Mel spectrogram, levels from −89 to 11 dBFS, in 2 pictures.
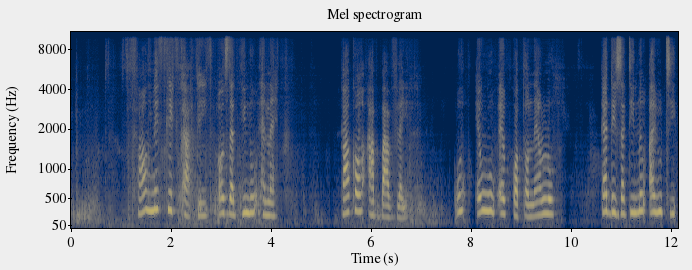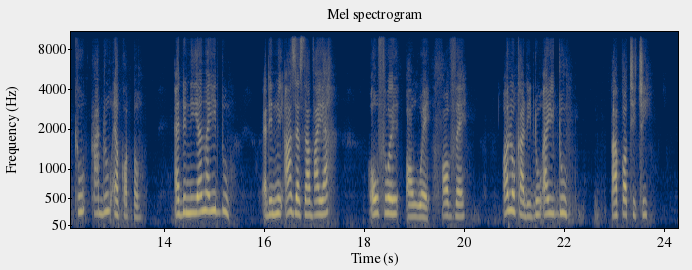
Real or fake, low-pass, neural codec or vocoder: fake; 9.9 kHz; codec, 16 kHz in and 24 kHz out, 0.6 kbps, FocalCodec, streaming, 4096 codes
